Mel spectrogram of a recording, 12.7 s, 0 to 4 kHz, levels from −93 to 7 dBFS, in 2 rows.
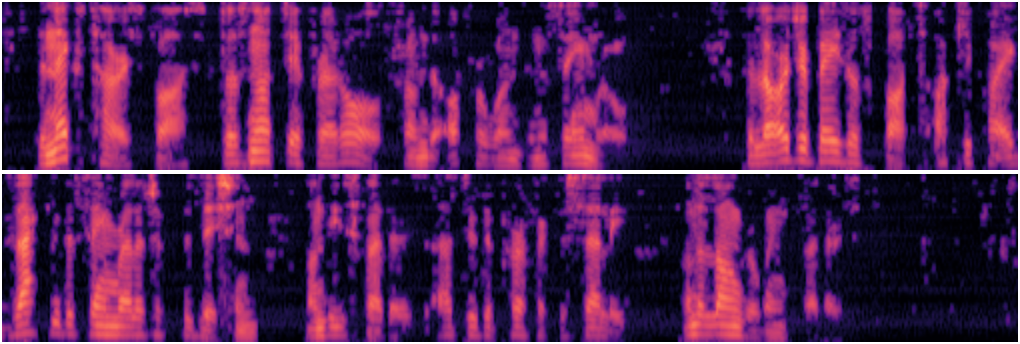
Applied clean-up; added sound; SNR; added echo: classical method spectral subtraction.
